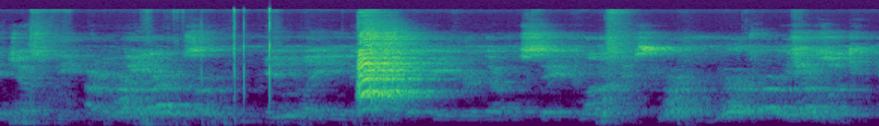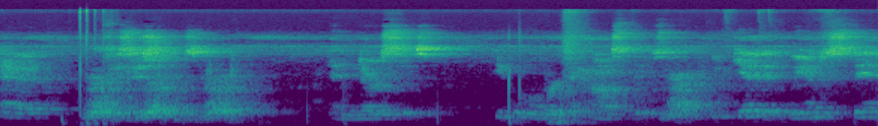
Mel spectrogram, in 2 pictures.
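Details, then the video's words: Xena, a pet dog indoors, barks at a woman's voice on CNN but stays quiet when men talk. Several sharp barks cut across steady TV news speech about masks and the pandemic. "Dog hates the lady on CNN."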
